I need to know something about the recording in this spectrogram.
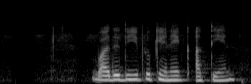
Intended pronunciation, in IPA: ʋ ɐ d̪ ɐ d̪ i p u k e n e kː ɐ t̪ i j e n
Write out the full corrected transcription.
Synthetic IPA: ʋ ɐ d̪ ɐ d̪ iː p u k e n e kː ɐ t̪ i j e n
